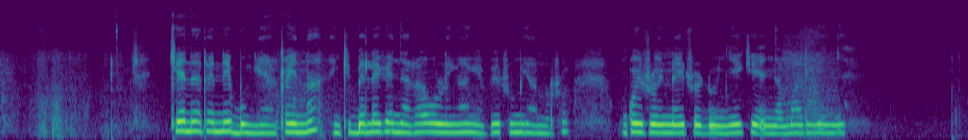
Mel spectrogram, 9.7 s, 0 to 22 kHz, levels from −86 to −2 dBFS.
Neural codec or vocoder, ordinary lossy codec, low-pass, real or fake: vocoder, 44.1 kHz, 128 mel bands, Pupu-Vocoder; none; 14.4 kHz; fake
